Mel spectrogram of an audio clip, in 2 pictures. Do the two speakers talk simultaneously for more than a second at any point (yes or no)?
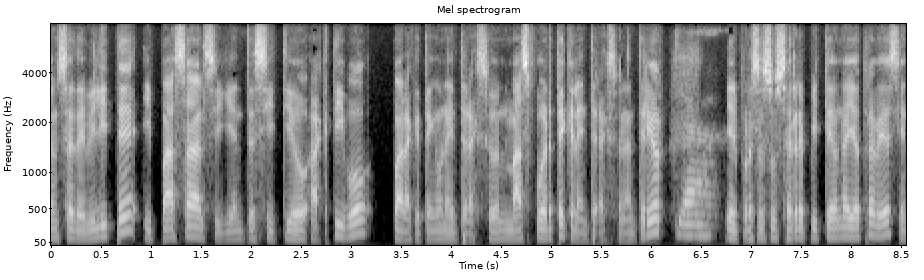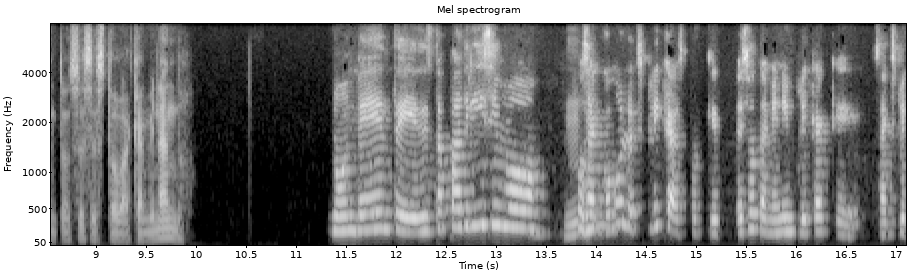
no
